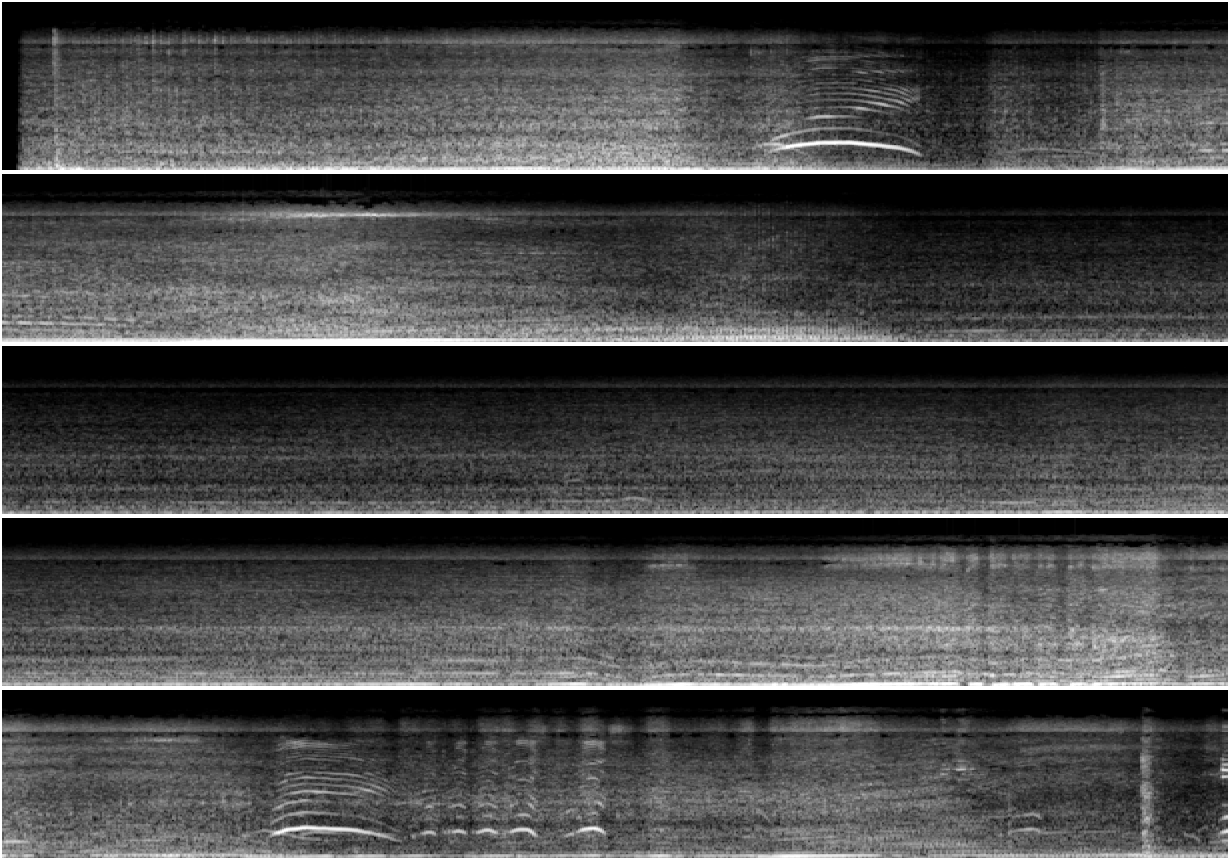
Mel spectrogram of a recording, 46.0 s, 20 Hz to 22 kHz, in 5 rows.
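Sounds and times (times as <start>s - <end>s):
diesel truck engines labouring uphill: 0.1s - 45.9s.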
